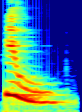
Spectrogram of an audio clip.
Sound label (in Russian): piu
